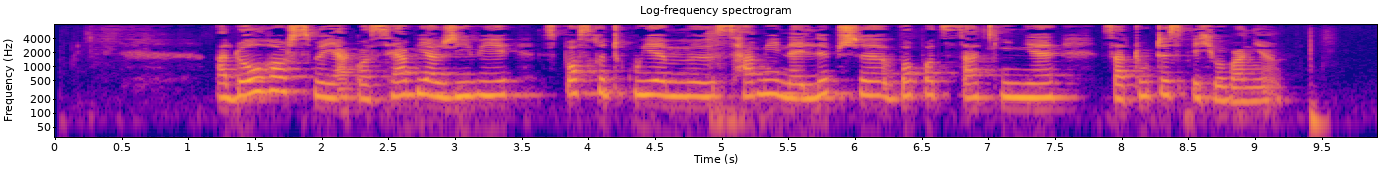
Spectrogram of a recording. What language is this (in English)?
Upper Sorbian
